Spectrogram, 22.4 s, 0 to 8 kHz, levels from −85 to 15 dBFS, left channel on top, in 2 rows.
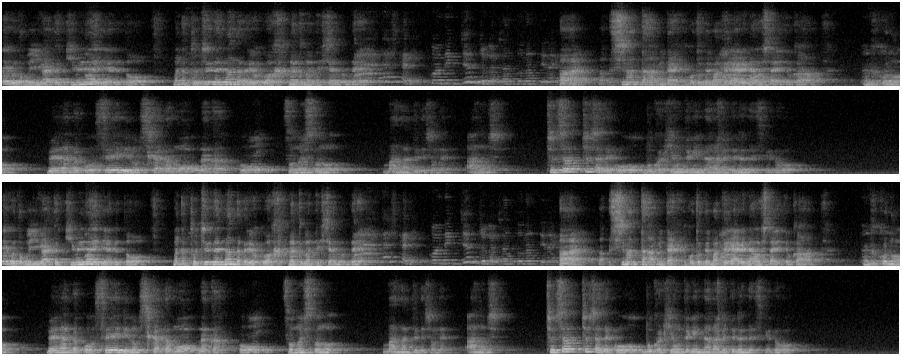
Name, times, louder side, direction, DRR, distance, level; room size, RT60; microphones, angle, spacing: voice 1, 0.0-1.8 2.1-4.6 7.0-10.4 10.8-11.3 11.8-15.4 16.0-17.5 18.0-21.1, right 4 dB, 80° right, 4 dB, 0.4 m, -22 dB
voice 2, 2.3-2.7 4.4-7.2 8.9-9.6 10.7-11.2 14.3-14.5 16.7-16.9, right 1 dB, 30° right, -3 dB, 1.1 m, -37 dB
5.2 x 3.1 x 3.0 m, 0.94 s
head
